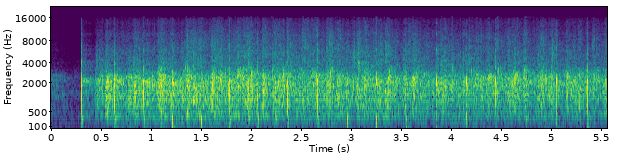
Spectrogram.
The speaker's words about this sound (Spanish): Antes de dar por finalizado este acto, y sabiendo que ya se ha hecho al principio, pido un fuerte aplauso al cielo en memoria para cerrar este acto de Pepe Domingo Castaño.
